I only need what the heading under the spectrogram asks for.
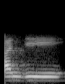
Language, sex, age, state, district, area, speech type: Punjabi, female, 60+, Punjab, Fazilka, rural, conversation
